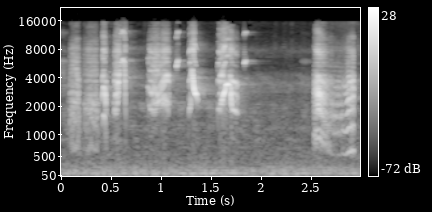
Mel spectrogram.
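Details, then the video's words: Long-tailed shrike vocalising to goad other shrikes into replying: clusters of rough, raspy, buzzing notes in quick succession, a short gap, then one more harsh burst at the end. "Cendet Gacor Pagi Siang Sore...Merangsang Emosi Cendet Manapun Agar Cepat Nyaut Emosi Dan Ikut Bunyi"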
